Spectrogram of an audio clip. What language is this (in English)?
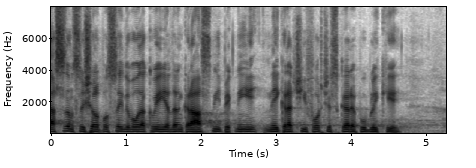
Czech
